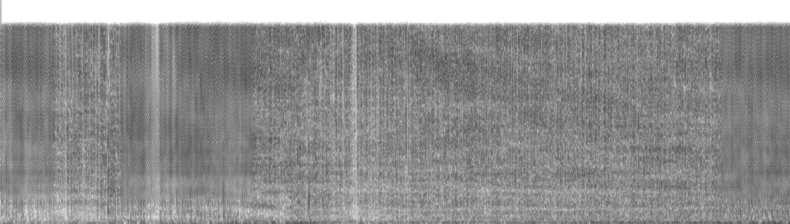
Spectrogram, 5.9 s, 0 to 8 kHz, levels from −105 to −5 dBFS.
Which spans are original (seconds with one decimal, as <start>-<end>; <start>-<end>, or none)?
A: 0.4-0.9; 1.9-5.4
